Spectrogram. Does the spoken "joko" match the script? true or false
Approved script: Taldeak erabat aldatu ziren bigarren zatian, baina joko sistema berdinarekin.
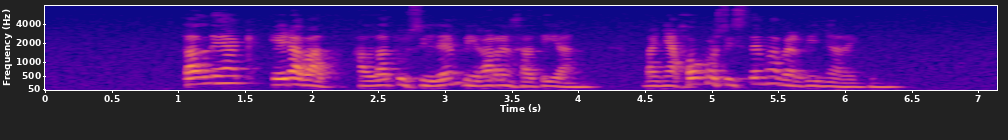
true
